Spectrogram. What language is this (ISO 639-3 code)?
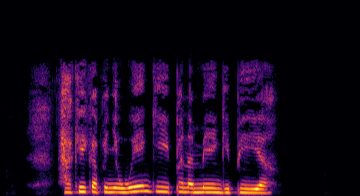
swa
